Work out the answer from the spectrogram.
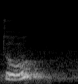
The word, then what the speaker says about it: tou: And then the answer, again, I'm skipping the beginning of the word, of the verb. So I say tô, I am, we just say I am.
